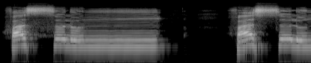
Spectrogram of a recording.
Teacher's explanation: صاد سٹی کی آواز کو موٹا کر کے پڑھا جاتا ہے۔ ف صاد زبر فس، لام دو پیش لن، فصل فصل، ف صاد زبر فس، لام دو پیش لن، فصل فصل۔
